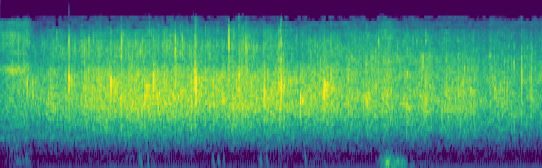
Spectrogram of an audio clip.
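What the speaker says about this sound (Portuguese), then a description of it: "Aplaudam o Senhor" A church congregation applauds with a dense, steady wash of clapping that holds evenly from start to finish, loud and close, with no voices over it.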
